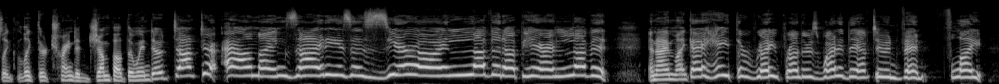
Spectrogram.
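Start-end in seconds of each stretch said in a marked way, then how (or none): 1.6-6.1 very high, gushing excitement; hammed-up high-pitched delight; imitating elated classmates. Mimics elated classmates at windows. 6.9-9.9 high-pitched panicky complaint; hammed-up anxious protest; acted freaking out. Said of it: "I am freaking out".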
